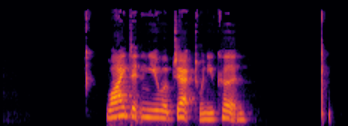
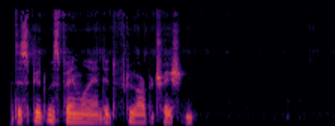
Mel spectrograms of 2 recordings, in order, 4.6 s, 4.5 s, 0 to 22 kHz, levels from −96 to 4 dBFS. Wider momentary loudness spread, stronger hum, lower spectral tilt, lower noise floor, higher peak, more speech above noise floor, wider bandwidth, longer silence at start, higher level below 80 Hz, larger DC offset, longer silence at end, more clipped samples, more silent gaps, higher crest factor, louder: first, 20 LU vs 7 LU; neither; about the same, -5 dB/octave vs -4 dB/octave; about the same, under -90 dBFS vs -87 dBFS; first, -4 dBFS vs -24 dBFS; first, over 66 dB vs 45 dB; about the same, 16.5 kHz vs 16.5 kHz; first, 1.15 s vs 0.15 s; first, -76 dBFS vs -82 dBFS; neither; second, 0.35 s vs 1.9 s; neither; first, 1.35-1.39 s, 3.64-3.76 s, 3.84-3.91 s, 3.99-4.04 s vs none; about the same, 24 dB vs 22 dB; first, -24 LUFS vs -42 LUFS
